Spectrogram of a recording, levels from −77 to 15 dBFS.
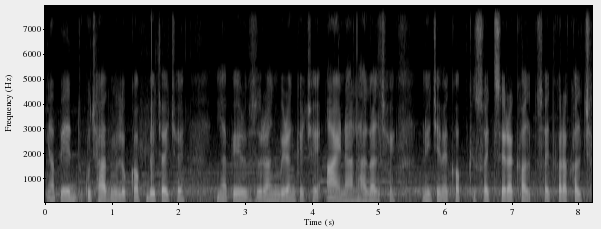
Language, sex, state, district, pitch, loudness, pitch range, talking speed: Angika, male, Bihar, Samastipur, 135 Hz, -27 LUFS, 130-140 Hz, 190 wpm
